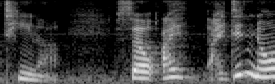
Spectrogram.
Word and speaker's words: Tena: I would pronounce it Tena t-e-n-a but it is Tina it's pronounced Tina so I I didn't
